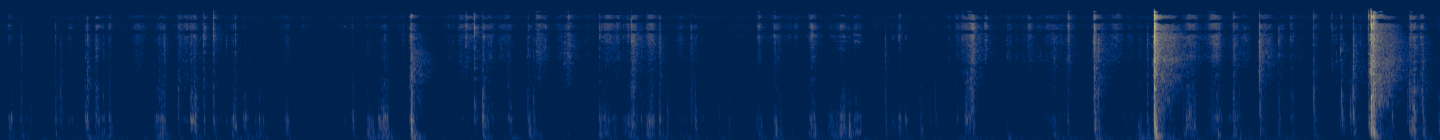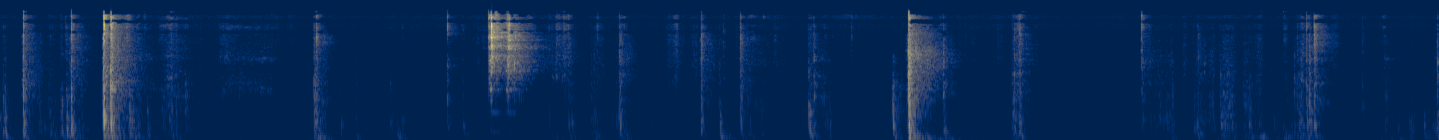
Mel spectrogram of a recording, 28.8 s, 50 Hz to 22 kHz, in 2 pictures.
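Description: Plastic trim tools prying a Peugeot 407's door card away from the door: a run of clicks, taps and scrapes of plastic on the panel, with four loud sharp cracks spread through the middle.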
